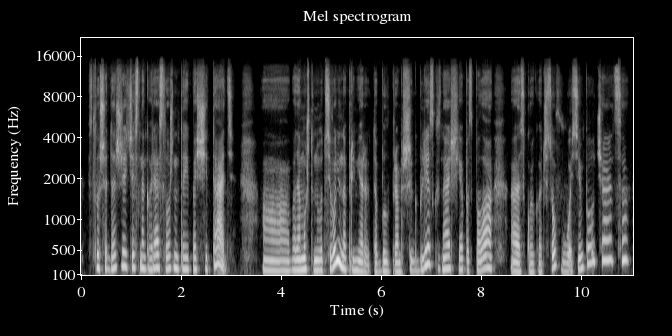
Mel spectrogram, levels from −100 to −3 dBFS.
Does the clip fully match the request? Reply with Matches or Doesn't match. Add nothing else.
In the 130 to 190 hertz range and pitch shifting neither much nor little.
Matches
